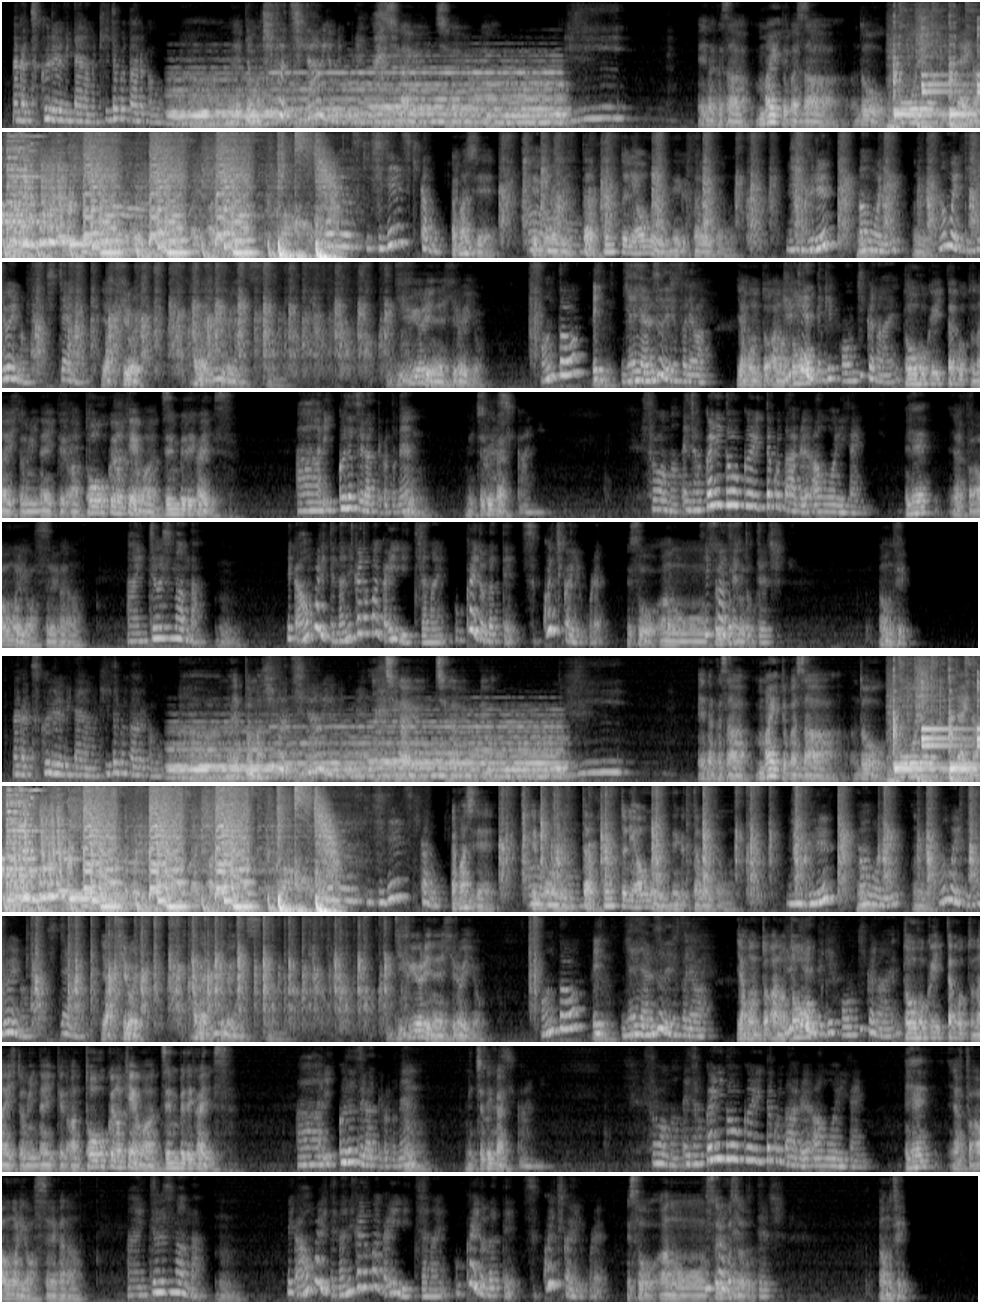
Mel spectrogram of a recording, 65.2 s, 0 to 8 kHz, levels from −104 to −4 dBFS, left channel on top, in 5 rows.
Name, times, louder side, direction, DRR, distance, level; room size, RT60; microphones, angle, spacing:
voice 1, 0.1-2.1 3.2-5.3 7.5-8.3 10.5-10.9 11.8-12.0 14.4-15.4 17.2-18.9 20.0-20.8 23.5-24.1 24.5-25.0 25.5-27.2 28.9-29.3 31.3-31.6 33.3-34.1 34.3-35.4 36.5-36.9 37.3-38.0 43.0-44.6 45.6-45.7 46.0-46.3 47.7-50.6 53.8-54.8 56.1-58.1 58.4-60.1 61.5-62.5, left 1 dB, 75° left, -1 dB, 2.8 m, -38 dB
sound 1, 2.2-7.5, right 1 dB, 5° right, 3.6 m, -34 dB
voice 2, 2.3-3.5 4.9-6.6 9.3-13.5 13.8-16.0 19.0-19.6 20.1-22.8 24.4-24.7 25.2-25.4 27.4-27.9 28.6-29.3 29.6-29.8 31.2-32.5 34.0-34.2 35.9-36.9 38.1-42.1 44.5-44.8 45.3-45.9 51.2-51.5 51.7-53.2 55.1-55.3 60.5-62.2 63.9-64.1, equal, 60° right, 0 dB, 4.2 m, -38 dB
sound 2, 11.8-17.5, right 2 dB, 45° right, 2.2 m, -24 dB
sound 3, 14.2-15.0 17.1-18.0 19.7-23.8 24.2-24.4 24.7-25.0 25.2-25.6 25.8-26.1 26.4-26.7 27.0-31.7 33.1-33.2, right 4 dB, 75° right, 5.1 m, -43 dB
14.0 x 9.2 x 2.3 m, 0.27 s
head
